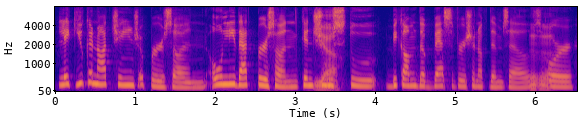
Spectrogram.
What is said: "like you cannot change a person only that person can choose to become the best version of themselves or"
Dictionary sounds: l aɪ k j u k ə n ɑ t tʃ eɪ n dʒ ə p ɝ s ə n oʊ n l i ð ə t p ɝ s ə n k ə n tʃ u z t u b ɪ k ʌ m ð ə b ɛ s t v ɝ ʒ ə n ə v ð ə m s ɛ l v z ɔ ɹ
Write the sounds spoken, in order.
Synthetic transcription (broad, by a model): l aɪ k j u k ə n ɑ t tʃ eɪ n dʒ ə p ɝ s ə n oʊ n l i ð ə t p ɝ s ə n k ə n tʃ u s t u b ɪ k ʌ m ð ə b ɛ s t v ɝ ʃ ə n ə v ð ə m s ɛ l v s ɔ ɹ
